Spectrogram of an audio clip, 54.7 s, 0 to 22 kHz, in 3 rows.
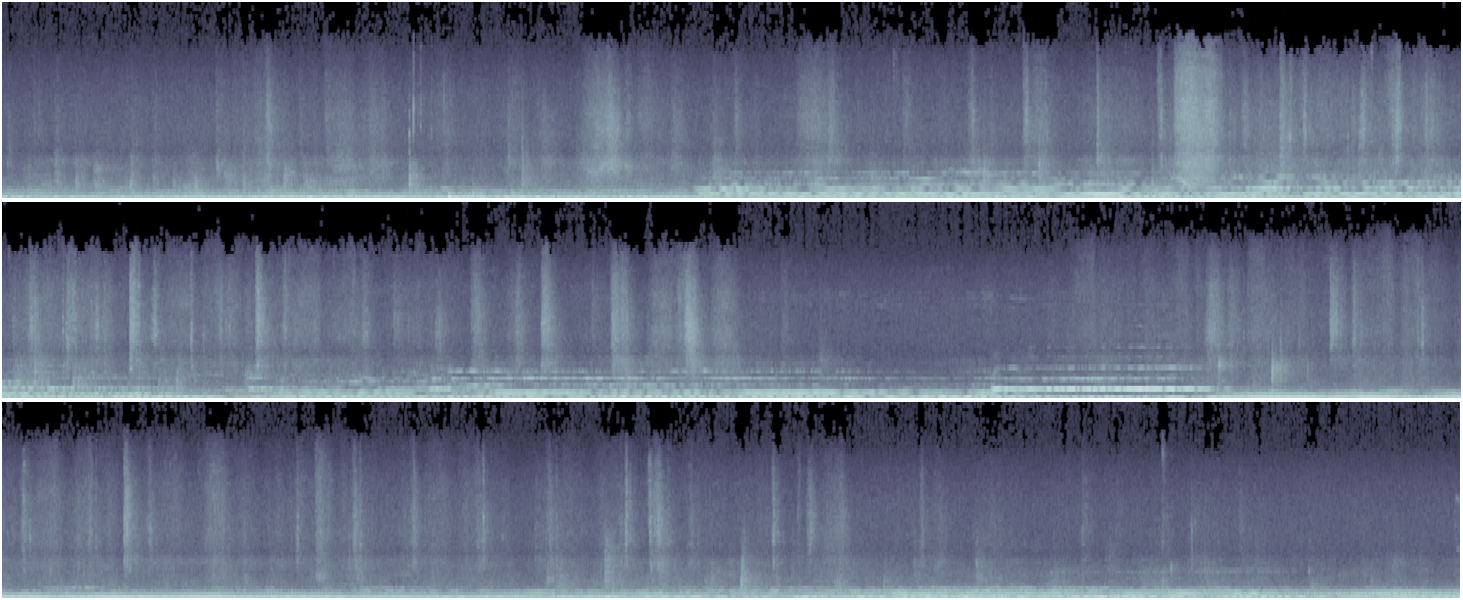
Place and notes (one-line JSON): {"title": "Mitte, Kassel, Deutschland - Kassel, old station, north wing, d13, media installation", "date": "2012-09-12 15:30:00", "description": "At the documenta 13 exhibition in one of the buildings at the norther wings of the old station. The sound of a media installation by Haris Epamininoda and Daniel Gustav Cramer. Also to be heard the steps of visitors and silent talking.\nsoundmap d - social ambiences, art places and topographic field recordings", "latitude": "51.32", "longitude": "9.49", "altitude": "182", "timezone": "Europe/Berlin"}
